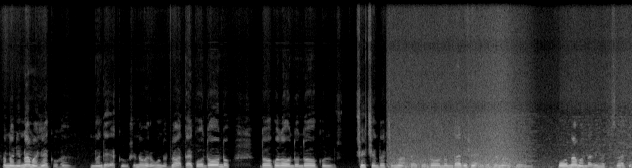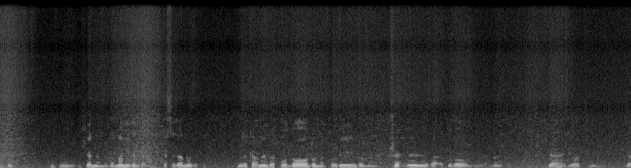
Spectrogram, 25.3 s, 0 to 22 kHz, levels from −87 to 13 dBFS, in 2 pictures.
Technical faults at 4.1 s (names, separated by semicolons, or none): noise suppressor artifacts; speech cut by the noise suppressor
